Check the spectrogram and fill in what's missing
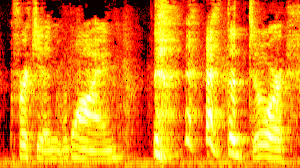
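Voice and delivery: slow, breaking into a chuckle; amused laughing. Real, not acted. Reader joking about her cat at the door, laughing. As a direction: laugh through the words.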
